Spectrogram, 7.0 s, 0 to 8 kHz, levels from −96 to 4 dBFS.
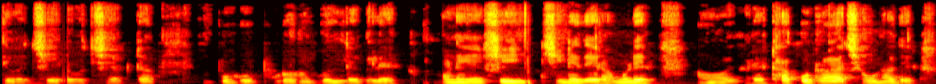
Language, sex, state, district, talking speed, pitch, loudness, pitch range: Bengali, male, West Bengal, Kolkata, 155 wpm, 115 Hz, -20 LUFS, 115-120 Hz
